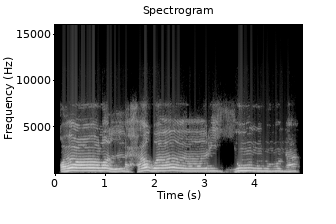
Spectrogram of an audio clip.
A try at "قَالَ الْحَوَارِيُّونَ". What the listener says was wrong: Over here, I think you had rushed a bit. So over here, there is Madd Kabir, so it needs to be prolonged for 4 to 6 seconds.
